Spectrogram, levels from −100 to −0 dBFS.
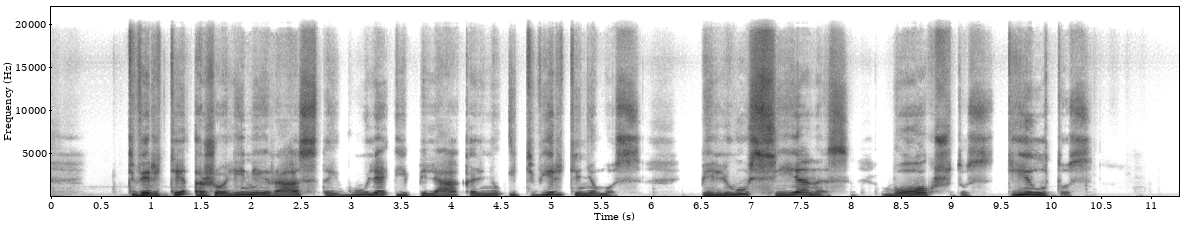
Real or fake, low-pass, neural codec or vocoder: fake; 19.8 kHz; autoencoder, 48 kHz, 128 numbers a frame, DAC-VAE, trained on Japanese speech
